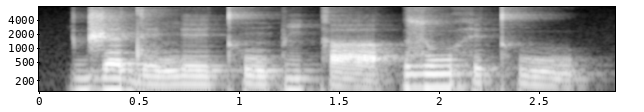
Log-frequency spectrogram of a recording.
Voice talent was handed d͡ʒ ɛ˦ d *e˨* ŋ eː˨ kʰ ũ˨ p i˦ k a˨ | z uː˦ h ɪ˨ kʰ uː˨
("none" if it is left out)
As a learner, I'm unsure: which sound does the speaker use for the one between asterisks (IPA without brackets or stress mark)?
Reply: e˨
